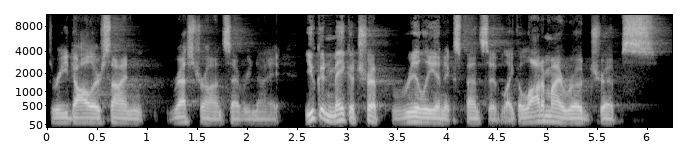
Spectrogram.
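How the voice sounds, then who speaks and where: A man, a photographer, talking casually and rambling in a relaxed, self-deprecating way as a podcast guest. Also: deep voice, moderate pace.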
